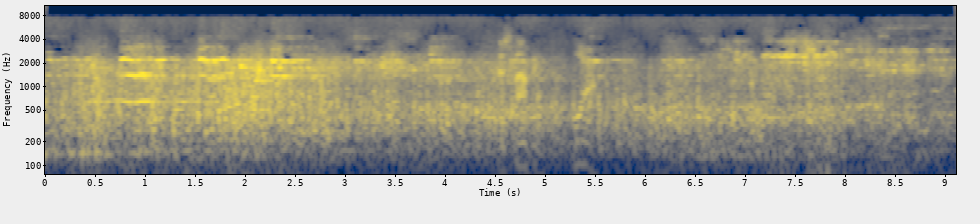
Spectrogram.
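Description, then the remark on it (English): A train grinds along and slows to a halt in a railway cut at night, stopped by a flare lit on the tracks; a steady loud rumble of wheels and carriages with faint metallic squeals, the noise easing slightly toward the end. “Because the flare which stopped the train has been planted at a carefully chosen point, the train is strung from one end of the cut to the other,”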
